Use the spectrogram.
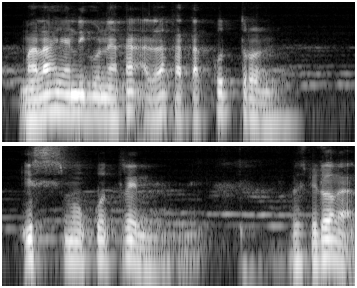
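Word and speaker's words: قطر: Itu dibacanya kutron ya, kutrun. Kalau pakai fathah, kotor itu negara Qatar ya.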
